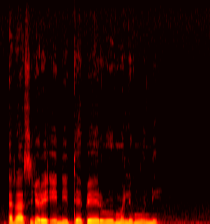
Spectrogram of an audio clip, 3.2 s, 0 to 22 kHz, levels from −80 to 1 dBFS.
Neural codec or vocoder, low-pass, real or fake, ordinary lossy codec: none; none; real; none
